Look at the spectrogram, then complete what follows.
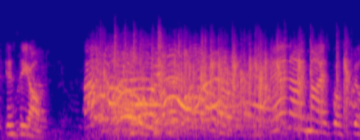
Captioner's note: cheering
